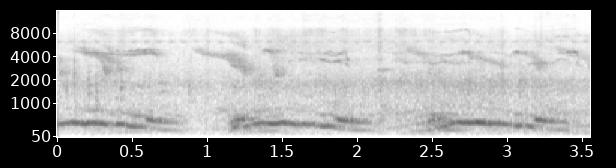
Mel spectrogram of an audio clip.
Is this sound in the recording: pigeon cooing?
yes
